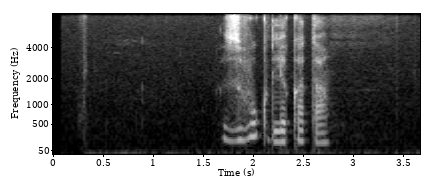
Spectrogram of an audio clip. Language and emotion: Russian, neutral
